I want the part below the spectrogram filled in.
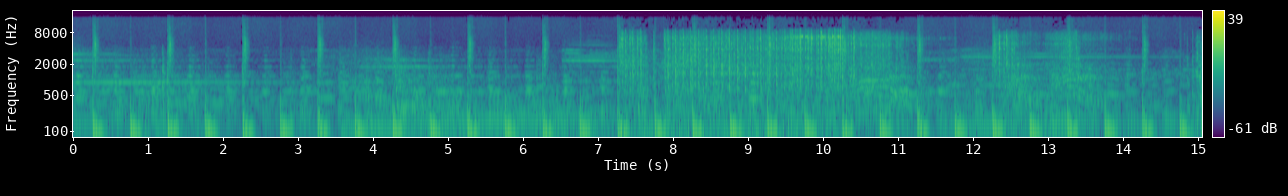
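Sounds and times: music with thumping beat: 0.0s - 15.0s.

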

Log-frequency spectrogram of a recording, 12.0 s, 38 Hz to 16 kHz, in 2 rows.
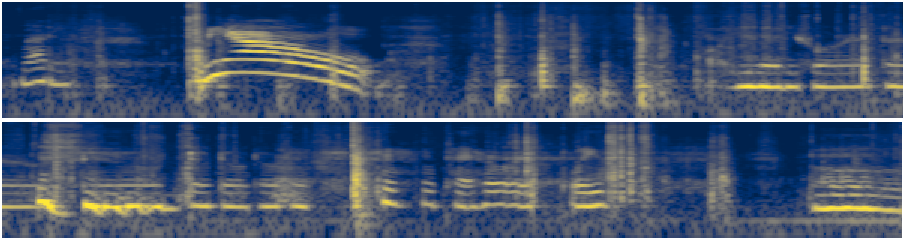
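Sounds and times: cardboard crinkling and tapping: 0.4s - 12.0s.

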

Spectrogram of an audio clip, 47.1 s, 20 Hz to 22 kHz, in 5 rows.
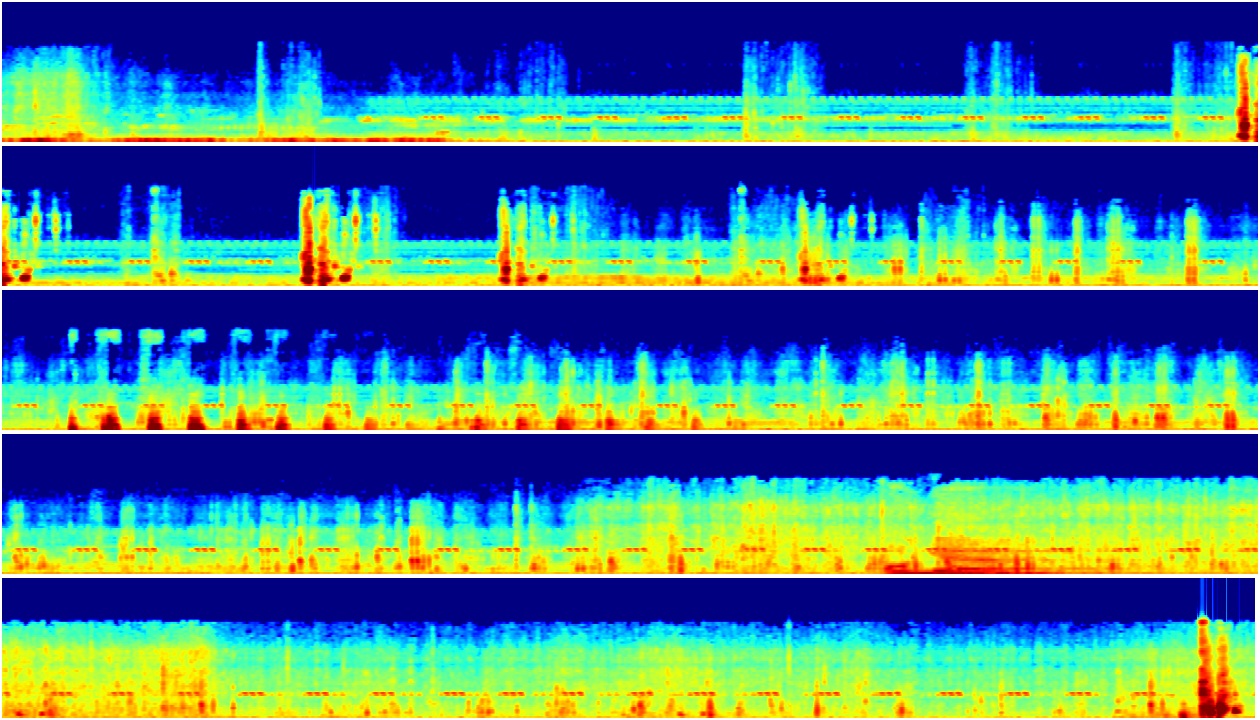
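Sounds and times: animal calls: 0.0s - 4.1s, 9.1s - 29.9s, 31.1s - 44.5s, 45.9s - 47.0s
rising-and-falling animal calls: 19.3s - 24.8s.

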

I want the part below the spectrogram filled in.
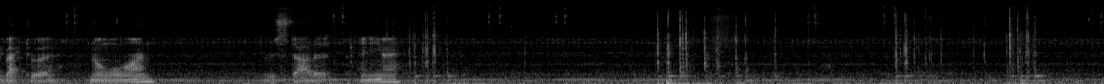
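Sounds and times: faint steady hum: 0.0s - 11.0s
keyboard keystrokes: 3.4s - 5.7s, 6.6s - 8.2s, 8.8s - 11.0s.

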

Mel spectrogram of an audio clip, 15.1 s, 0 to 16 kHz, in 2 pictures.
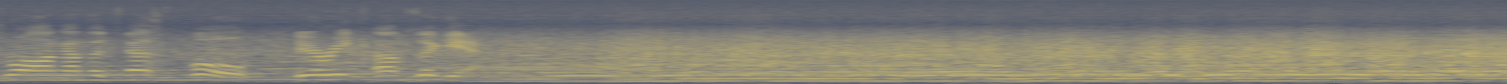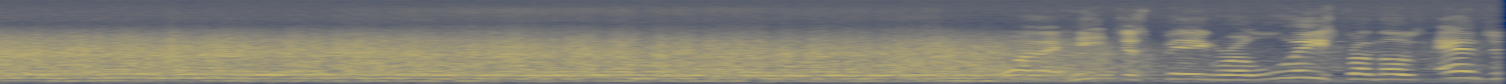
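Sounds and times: pulling tractor engine at full throttle: 0.0s - 15.0s.

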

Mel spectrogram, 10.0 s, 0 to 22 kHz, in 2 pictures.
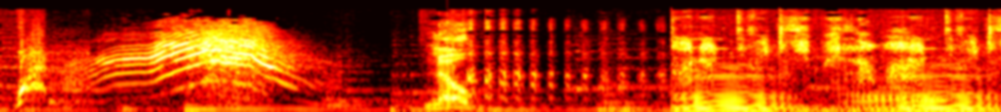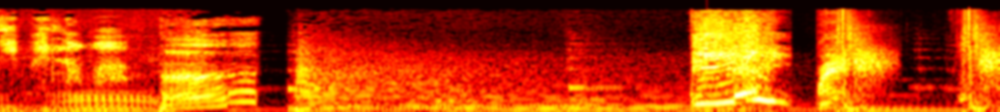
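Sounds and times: cat meowing: 0.4s - 1.6s.

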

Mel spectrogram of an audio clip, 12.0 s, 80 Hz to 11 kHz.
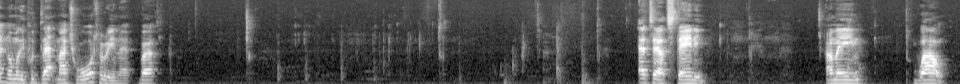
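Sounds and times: person chewing: 2.0s - 7.7s.

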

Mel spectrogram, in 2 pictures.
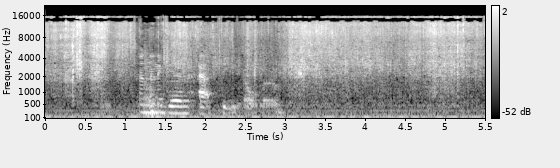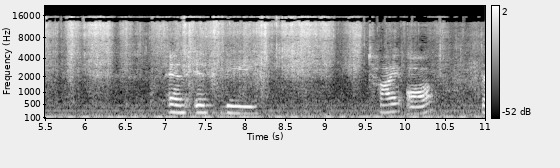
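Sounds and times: cloth rustling: 0.0s - 11.0s
low room hum: 0.0s - 11.0s.

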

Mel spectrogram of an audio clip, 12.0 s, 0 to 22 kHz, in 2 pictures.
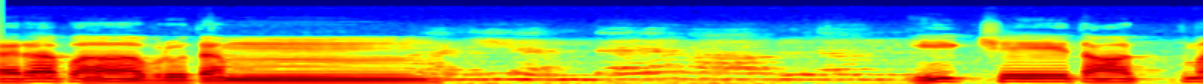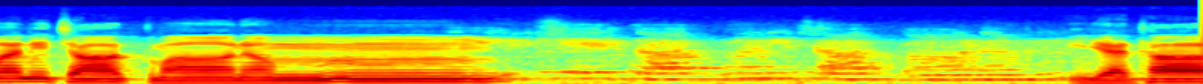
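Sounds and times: man chanting: 0.0s - 2.2s, 4.5s - 8.8s, 11.1s - 12.0s.

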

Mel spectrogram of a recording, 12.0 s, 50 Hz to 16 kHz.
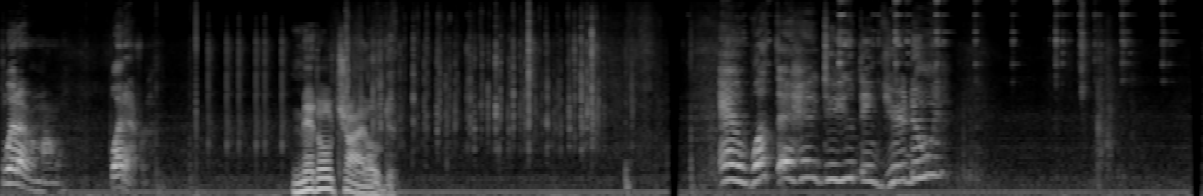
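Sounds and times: low steady hum: 0.0s - 11.9s
controller buttons clicking: 2.0s - 4.1s.

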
